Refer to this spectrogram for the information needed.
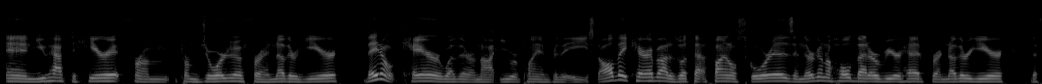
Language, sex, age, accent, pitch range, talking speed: English, male, 20-39, American, 130-155 Hz, 270 wpm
